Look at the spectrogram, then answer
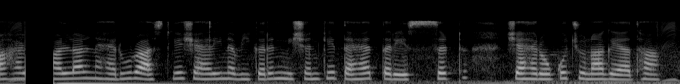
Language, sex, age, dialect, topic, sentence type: Hindi, male, 18-24, Hindustani Malvi Khadi Boli, banking, statement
